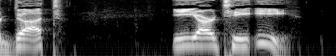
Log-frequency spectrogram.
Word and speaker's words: Duterte: D-U-T-E-R-T-E. – D-U-T-E. Duterte. – That's, there's no U after the T. D-U-T, Dut or Dut, E-R-T-E.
